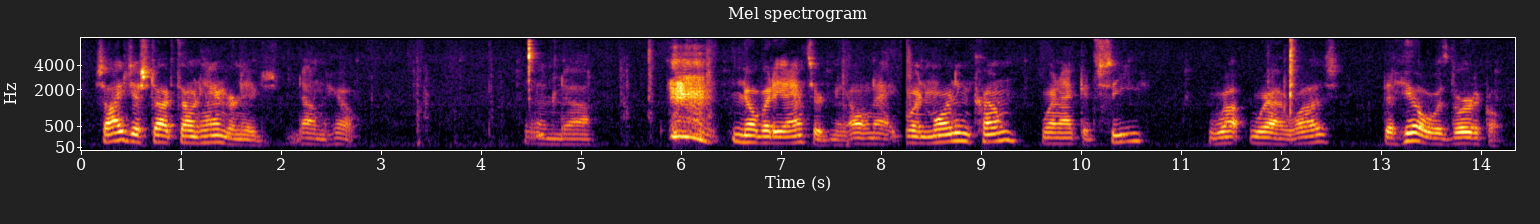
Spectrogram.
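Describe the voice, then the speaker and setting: The speech comes at a fairly slow pace with long, frequent pauses and ordinary pitch variation, against noticeable background noise. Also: man, medium pitch for a man. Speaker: war veteran. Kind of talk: interview answer.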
